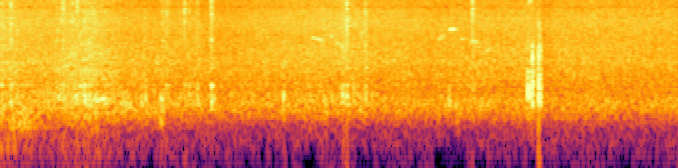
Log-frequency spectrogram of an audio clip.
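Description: Light metallic clicks and taps as a spark plug is turned in with a T-handle wrench and its cap is handled on a brush cutter engine, the sharpest a quick double click about five seconds in, over a steady hiss.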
